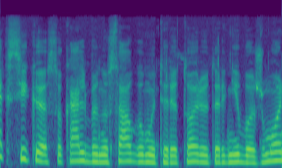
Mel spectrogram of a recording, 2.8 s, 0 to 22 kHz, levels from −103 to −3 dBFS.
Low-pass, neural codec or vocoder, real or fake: 14.4 kHz; none; real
